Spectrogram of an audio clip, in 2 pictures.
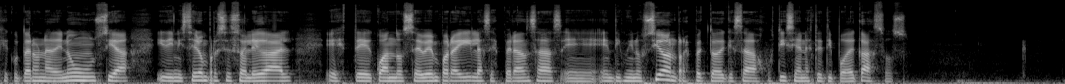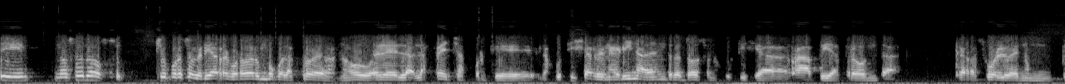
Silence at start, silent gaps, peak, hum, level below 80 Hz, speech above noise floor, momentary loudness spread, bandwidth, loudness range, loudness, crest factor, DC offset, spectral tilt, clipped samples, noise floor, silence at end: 0 s; none; -4 dBFS; none; -40 dBFS; 23 dB; 10 LU; over 20 kHz; 6 LU; -18 LUFS; 14 dB; under 0.1%; -4 dB/octave; under 0.1%; -41 dBFS; 0 s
